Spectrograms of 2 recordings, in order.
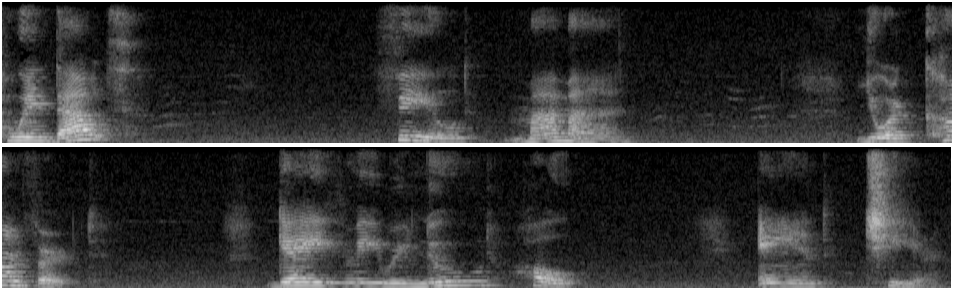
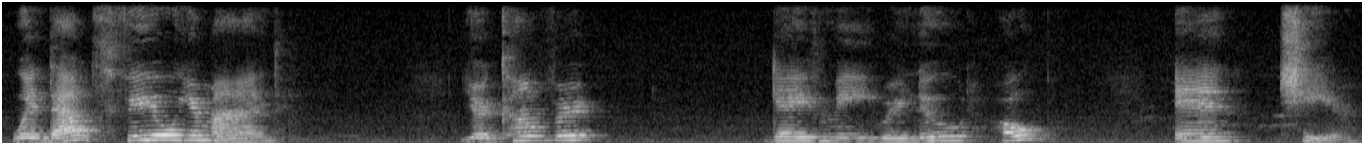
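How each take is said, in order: First: It is read a little more slowly. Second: It is read at a normal pace.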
